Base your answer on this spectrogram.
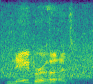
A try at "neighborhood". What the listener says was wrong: You didn't pronounce the U in that. Neighborhoods.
